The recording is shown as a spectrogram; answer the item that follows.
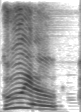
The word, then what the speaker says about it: Julio: Well, let's Julio Jones.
